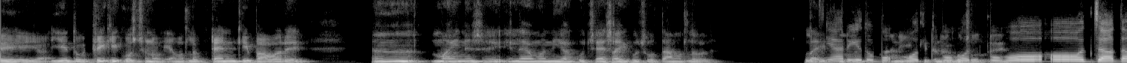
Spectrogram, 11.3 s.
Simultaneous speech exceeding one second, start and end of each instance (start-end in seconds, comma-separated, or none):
8.3-10.1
